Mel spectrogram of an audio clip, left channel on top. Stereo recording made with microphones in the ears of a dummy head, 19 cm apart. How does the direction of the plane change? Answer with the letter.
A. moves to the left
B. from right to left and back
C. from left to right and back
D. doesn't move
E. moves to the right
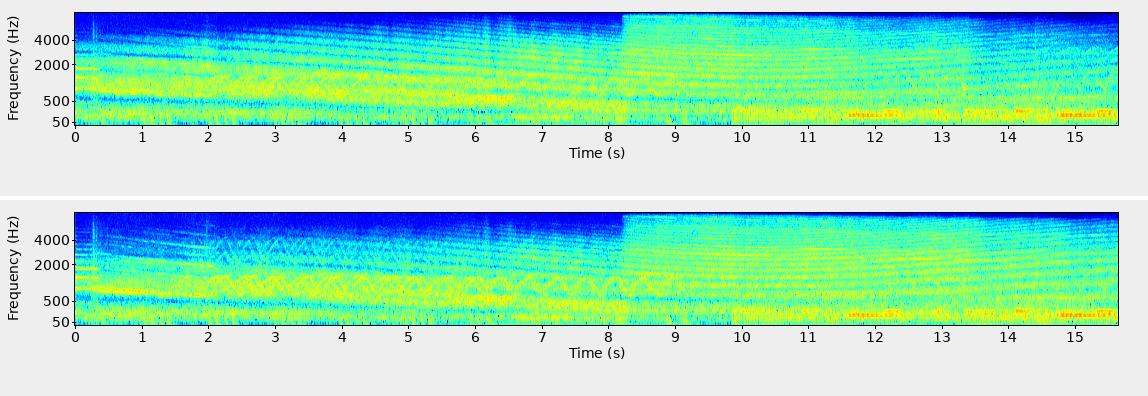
E.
